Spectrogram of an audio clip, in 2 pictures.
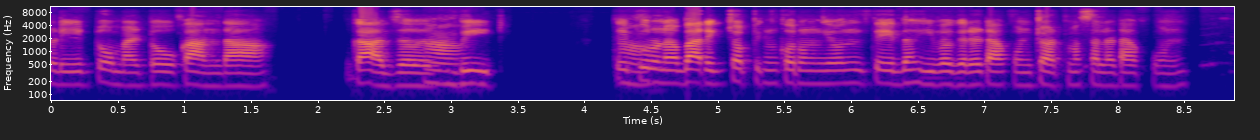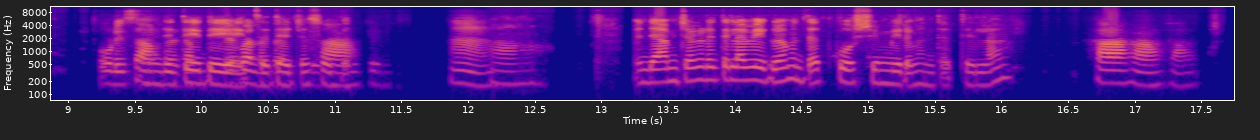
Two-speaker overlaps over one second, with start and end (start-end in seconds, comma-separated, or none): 9.6-11.1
